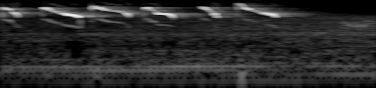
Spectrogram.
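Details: White-eye singing ngalas style in the morning: a quick string of six high, bright down-slurred whistles within under two seconds, then fading.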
